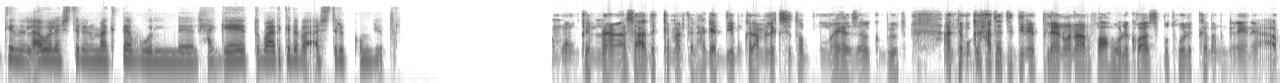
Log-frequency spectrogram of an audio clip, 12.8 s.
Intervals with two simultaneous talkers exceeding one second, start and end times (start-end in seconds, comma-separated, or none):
none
